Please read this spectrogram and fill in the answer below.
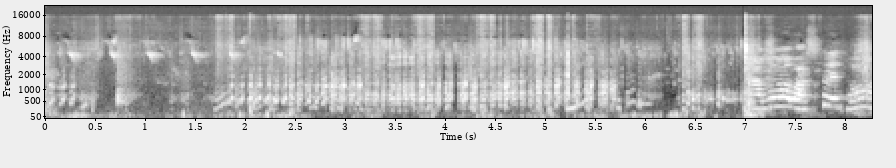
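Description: Faint chickens clucking with small birds chirping, and a louder short call near the end.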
